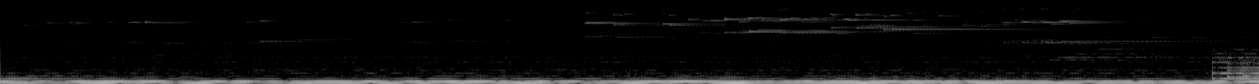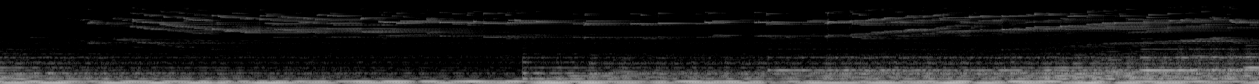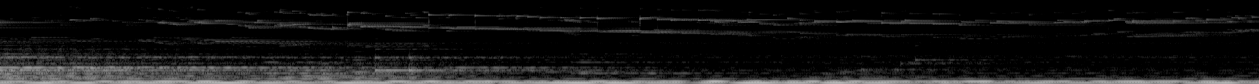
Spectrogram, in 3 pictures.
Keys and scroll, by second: 5.9 ctrl+d, 7.5 ctrl+-, 8.4 ctrl+-, 9.1 ctrl+=, 10.3 ctrl+alt+shift+n, 10.4 ctrl+alt+g, 14.8 ctrl+-, 14.9 ctrl+=, 17.5 ctrl+-, 18.5 ctrl+-, 18.6 ctrl+=, 18.7 ctrl+-, 21.6 ctrl+alt+shift+n, 25.1 ctrl+-, 25.1 ctrl+=, 25.4 space, 33.1 ctrl+d.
